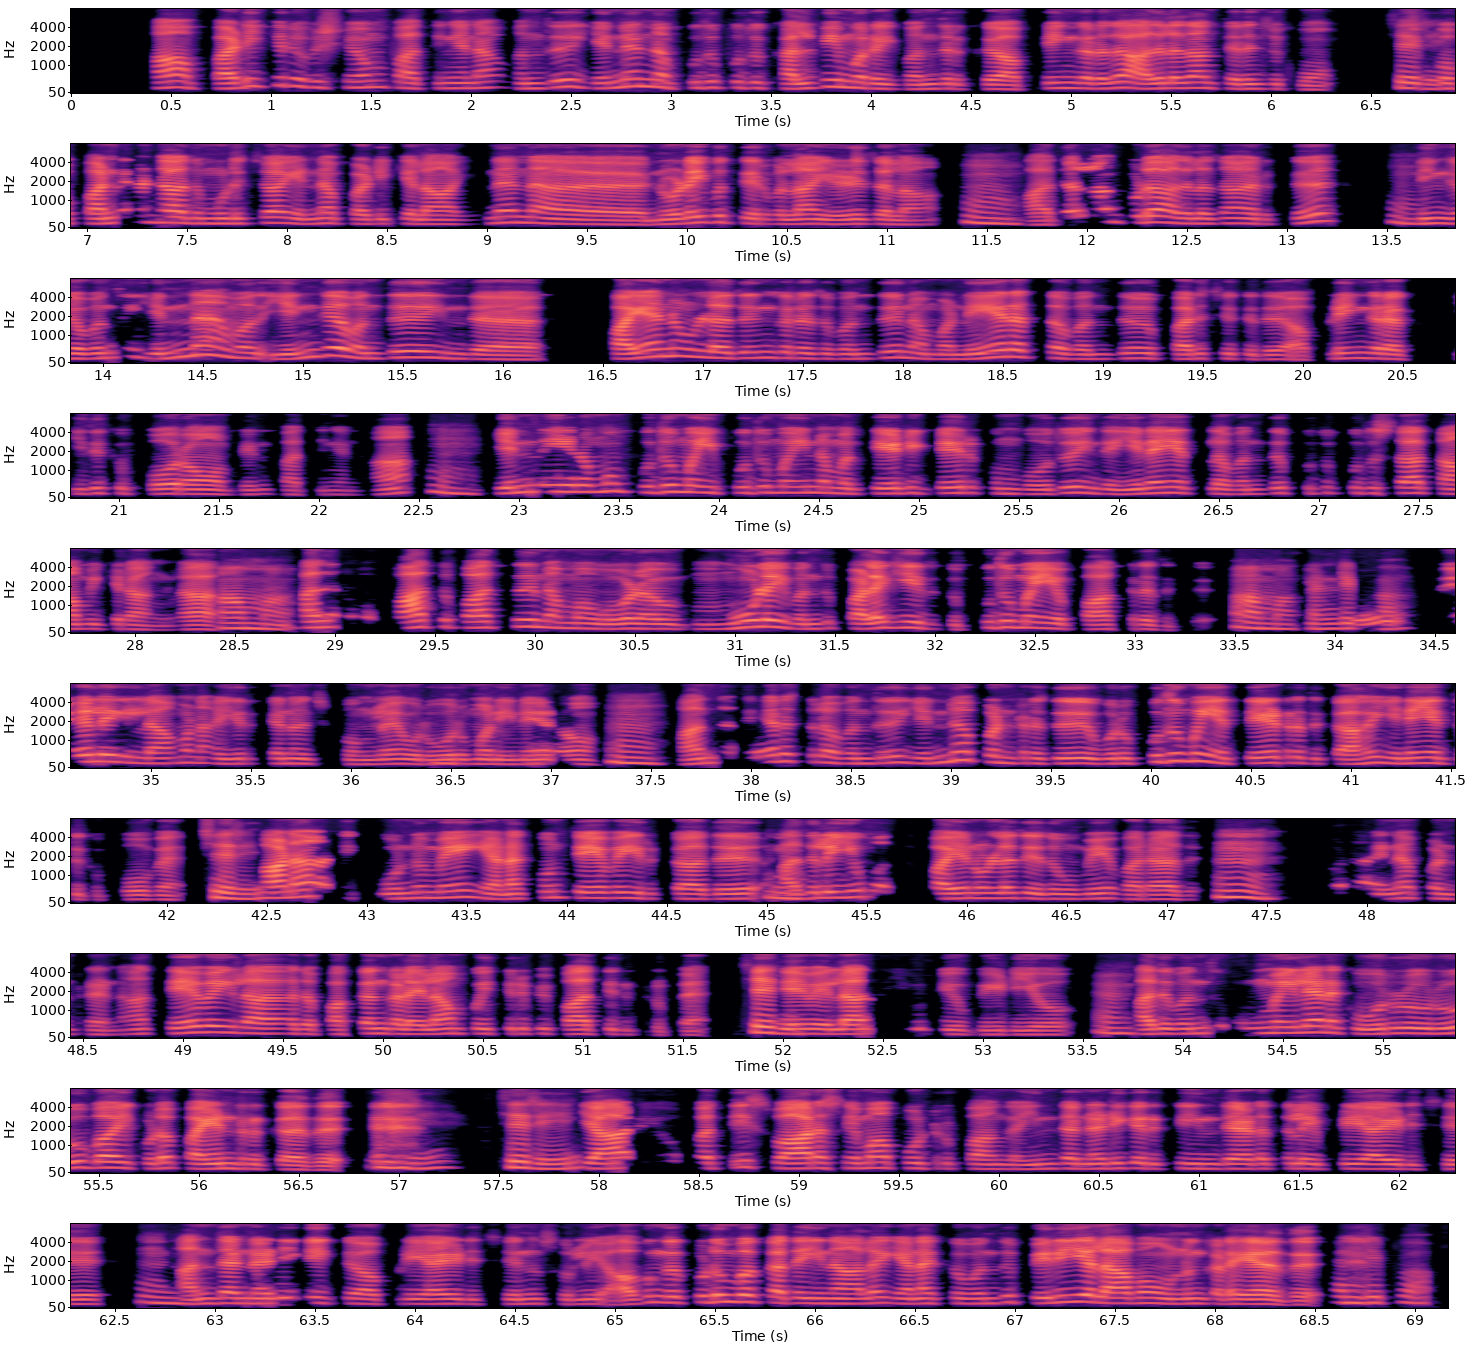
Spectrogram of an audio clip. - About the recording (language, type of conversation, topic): Tamil, podcast, இணையத்தில் நேரம் செலவிடுவது உங்கள் படைப்பாற்றலுக்கு உதவுகிறதா, பாதிக்கிறதா?
- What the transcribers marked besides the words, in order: tapping; "சரி" said as "டரி"; distorted speech; static; other background noise; mechanical hum; laugh; laughing while speaking: "ஒண்ணும் கெடையாது"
